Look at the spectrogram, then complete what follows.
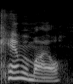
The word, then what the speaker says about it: chamomile: __ ] is wrong with you it's actually pronounced chamomile I was going to go with camel shut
